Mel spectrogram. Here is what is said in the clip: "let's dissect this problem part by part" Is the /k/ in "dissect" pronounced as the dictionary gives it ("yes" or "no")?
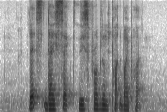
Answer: yes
